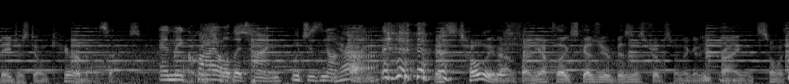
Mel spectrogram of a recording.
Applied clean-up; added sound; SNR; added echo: none; Church bell; 7 dB; none.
